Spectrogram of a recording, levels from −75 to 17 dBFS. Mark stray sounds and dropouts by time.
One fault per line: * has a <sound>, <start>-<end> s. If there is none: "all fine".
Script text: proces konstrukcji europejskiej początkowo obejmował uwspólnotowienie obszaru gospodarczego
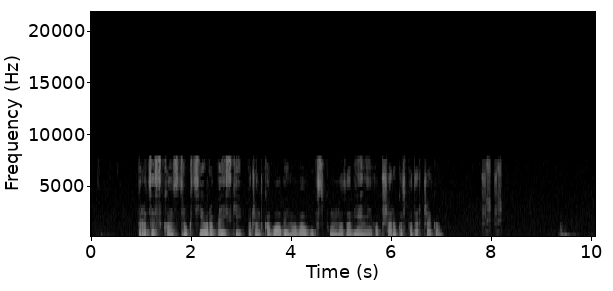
* has a laugh, 7.8-8.2 s
* has a thud, 9.3-9.8 s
